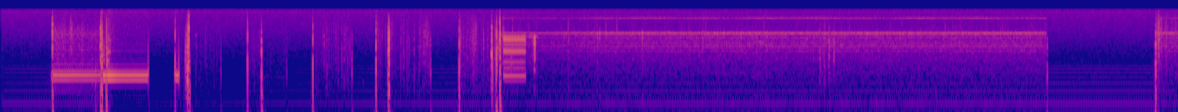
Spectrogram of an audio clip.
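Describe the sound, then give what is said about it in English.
Telephone reorder tone from Harrisonburg long distance exchange equipment: a few sharp clicks and short tone bursts come first, then a steady electronic tone holds for about five seconds and stops. “There's the reorder from the Harrisonburg Long Distance Equipment.”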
